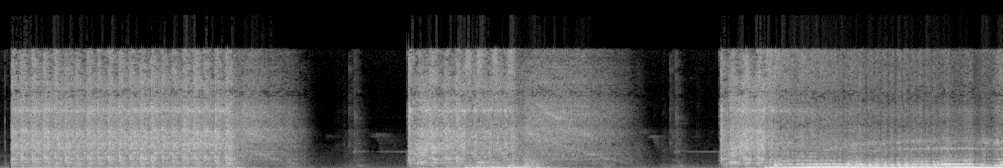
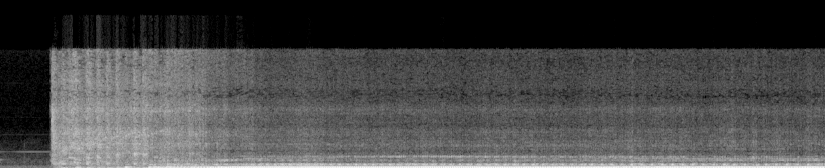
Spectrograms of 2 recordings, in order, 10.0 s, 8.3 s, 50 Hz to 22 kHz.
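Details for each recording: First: 1992 Toyota MR2 after adjusting throttle cable: two cranking bursts, fires, revs climb and hang high; throttle plate not fully closing, idle fine when throttle pushed fully closed. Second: Engine start after axle install and cable adjustment: the engine catches quickly, revs smoothly and holds an even, steady note with no misses or knocks. Normal revving.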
